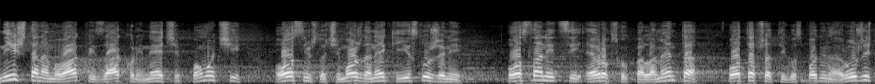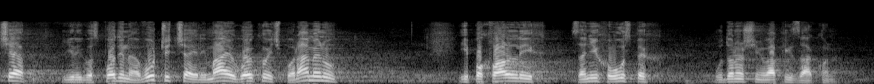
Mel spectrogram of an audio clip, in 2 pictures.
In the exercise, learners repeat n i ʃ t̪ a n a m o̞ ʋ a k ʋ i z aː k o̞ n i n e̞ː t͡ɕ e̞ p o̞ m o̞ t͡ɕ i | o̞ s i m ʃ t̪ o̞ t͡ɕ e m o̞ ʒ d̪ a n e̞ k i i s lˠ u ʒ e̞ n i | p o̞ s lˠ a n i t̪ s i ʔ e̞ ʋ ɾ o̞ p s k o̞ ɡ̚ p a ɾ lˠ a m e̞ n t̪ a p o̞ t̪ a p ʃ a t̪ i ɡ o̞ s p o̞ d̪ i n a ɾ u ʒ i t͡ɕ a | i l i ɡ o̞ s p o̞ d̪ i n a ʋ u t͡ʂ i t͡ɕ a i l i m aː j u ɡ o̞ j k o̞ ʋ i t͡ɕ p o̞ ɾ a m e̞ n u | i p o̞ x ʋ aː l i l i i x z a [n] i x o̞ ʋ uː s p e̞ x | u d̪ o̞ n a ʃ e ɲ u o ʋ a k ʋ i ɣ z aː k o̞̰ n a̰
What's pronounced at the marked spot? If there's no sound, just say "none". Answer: ɲ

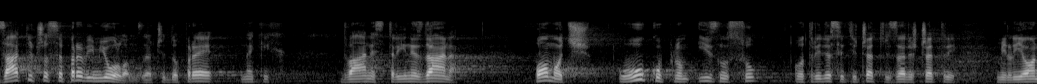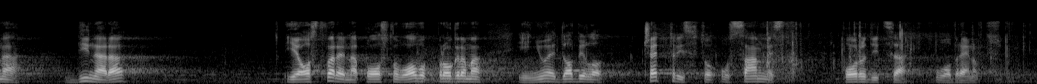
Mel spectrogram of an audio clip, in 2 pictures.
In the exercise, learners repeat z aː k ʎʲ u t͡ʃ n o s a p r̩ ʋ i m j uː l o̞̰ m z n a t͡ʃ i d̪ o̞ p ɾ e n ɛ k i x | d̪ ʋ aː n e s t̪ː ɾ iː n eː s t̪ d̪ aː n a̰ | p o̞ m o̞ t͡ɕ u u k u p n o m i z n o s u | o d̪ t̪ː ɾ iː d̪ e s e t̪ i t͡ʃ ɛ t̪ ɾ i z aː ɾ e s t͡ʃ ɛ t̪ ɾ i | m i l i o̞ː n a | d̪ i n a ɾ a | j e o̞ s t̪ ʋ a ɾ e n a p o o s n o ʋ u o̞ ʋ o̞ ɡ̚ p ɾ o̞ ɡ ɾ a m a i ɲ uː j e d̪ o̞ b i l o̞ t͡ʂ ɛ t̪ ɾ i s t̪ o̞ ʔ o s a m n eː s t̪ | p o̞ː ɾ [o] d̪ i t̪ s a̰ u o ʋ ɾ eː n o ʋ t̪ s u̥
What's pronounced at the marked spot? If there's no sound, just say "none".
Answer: o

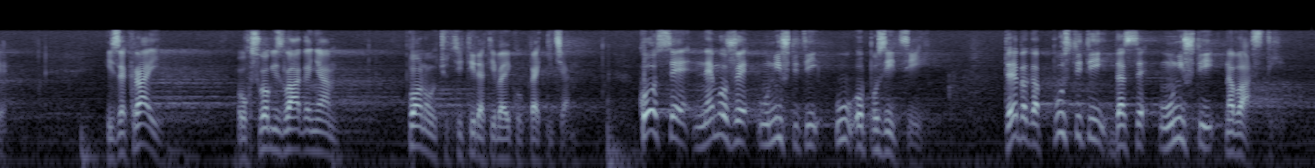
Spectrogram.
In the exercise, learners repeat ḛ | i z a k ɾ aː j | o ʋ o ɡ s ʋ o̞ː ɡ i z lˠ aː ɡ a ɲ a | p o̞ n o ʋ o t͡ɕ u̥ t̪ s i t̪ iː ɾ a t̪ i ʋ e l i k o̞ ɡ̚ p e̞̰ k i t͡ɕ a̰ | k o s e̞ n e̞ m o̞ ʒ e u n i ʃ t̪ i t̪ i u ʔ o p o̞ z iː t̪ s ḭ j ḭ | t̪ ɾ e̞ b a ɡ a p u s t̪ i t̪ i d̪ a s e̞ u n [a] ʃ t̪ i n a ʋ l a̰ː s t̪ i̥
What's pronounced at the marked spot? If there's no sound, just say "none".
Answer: i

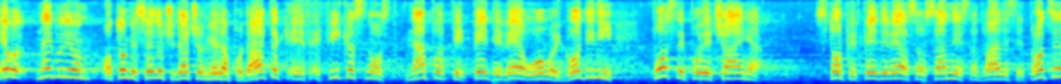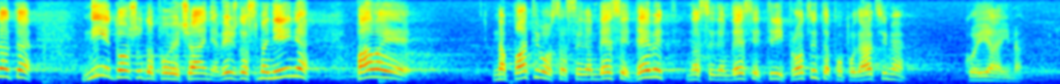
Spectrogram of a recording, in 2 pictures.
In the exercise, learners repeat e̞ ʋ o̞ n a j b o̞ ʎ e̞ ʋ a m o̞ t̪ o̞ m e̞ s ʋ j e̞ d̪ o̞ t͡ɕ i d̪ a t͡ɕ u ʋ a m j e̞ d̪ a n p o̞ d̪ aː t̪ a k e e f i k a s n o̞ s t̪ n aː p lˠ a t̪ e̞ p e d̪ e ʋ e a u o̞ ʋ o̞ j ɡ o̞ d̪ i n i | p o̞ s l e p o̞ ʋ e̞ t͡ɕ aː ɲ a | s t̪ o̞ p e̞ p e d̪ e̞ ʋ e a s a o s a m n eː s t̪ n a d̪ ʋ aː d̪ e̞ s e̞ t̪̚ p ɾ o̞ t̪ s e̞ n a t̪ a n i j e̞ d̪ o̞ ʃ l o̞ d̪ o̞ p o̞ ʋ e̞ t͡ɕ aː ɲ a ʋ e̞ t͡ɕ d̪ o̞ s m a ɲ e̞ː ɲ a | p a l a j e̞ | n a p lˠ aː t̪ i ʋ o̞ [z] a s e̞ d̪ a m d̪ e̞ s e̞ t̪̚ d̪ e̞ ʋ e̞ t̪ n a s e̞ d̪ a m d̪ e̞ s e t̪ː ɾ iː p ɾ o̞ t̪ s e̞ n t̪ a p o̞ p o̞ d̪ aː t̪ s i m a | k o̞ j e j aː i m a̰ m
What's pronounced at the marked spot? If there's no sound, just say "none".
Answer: s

